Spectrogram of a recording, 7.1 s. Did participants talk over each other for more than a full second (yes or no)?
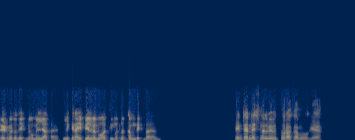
no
